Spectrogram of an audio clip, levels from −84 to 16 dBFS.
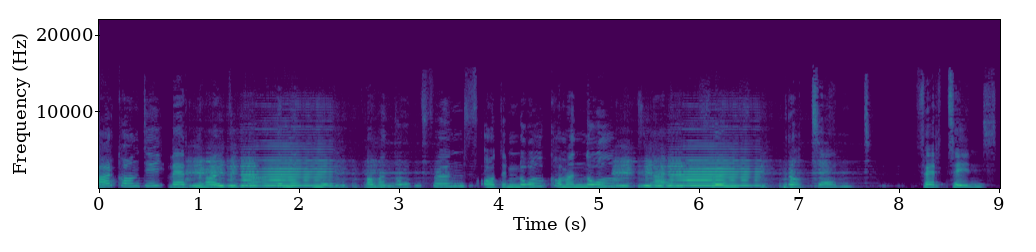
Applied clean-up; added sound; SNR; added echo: neural mask model RNNoise.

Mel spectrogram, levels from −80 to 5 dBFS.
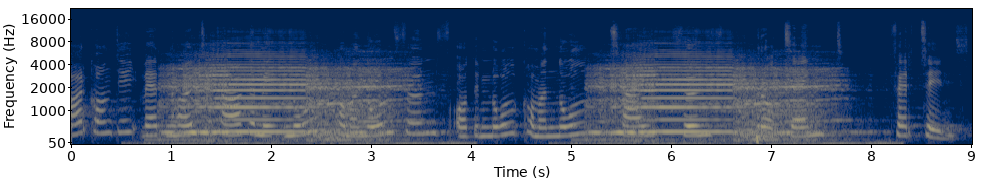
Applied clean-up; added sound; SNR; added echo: none; Bowed string instrument; -4 dB; none.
